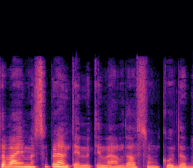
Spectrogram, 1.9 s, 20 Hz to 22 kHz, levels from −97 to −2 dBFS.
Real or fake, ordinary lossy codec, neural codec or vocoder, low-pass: fake; AAC, 64 kbps; codec, 32 kHz, 1.9 kbps, SNAC; 14.4 kHz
